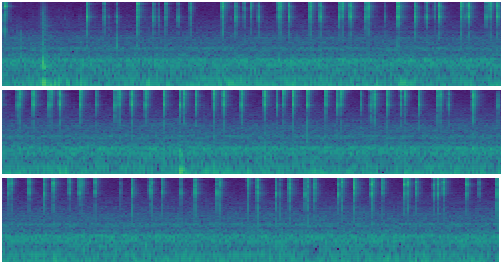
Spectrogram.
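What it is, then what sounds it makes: Plastic lip gloss tube. Long nails tap rapidly on a small red plastic lip gloss tube with a metallic cap, hollow and filled with gloss, held over a desk. The taps are quick, sharp and bright clicks in a steady, dense patter over a faint low background hum.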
